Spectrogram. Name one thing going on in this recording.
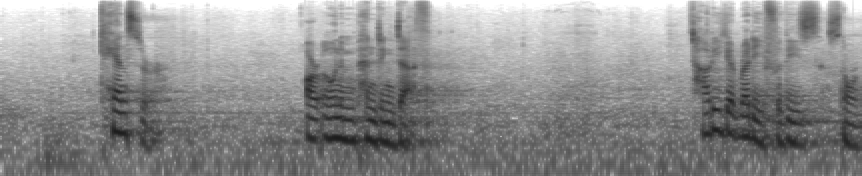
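A young man speaks calmly and slowly into a microphone, with pauses.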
